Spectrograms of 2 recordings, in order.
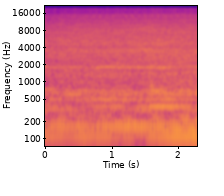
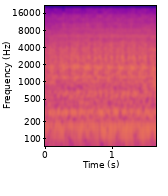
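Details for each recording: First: Hyundai i30, 195,000 km, after full engine overhaul for heavy knock, diesel-like running and oil use: steady, even idle with smooth low hum, no knocking or ticking; earlier noise gone. Normal idle. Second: Hyundai i30 at about 195,000 km on odometer, burning oil: hard, fast, even knocking rattling over the idle like a diesel, worn pistons slapping and rod bearings knocking; full engine rebuild needed; piston slap and rod bearing knock.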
